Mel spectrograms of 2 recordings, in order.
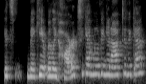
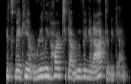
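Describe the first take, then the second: First: "again" rising at the end like a question; rising question tune. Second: "again" falling at the end as a statement; quicker take, letting the end drop; falling statement tune. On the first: Trainer contrasting question and statement endings, rising. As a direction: let the end lift as if asking. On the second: Trainer contrasting question and statement endings, falling. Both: Shown as a demonstration. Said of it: "your voice goes up or down at the end".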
